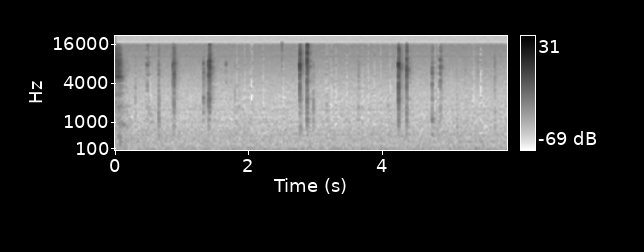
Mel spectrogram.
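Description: A handful of faint, scattered clicks from the 1/4-inch hex quick-release chuck of a Milwaukee M4 cordless screwdriver, as the chuck collar is lifted and released and a hex bit is handled in and out of it.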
